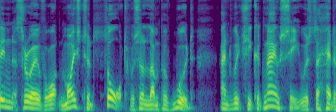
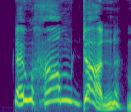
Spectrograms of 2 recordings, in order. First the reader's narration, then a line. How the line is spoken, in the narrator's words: Moist wailed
